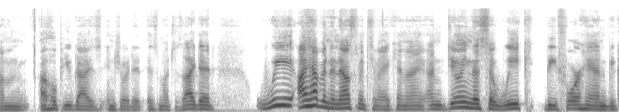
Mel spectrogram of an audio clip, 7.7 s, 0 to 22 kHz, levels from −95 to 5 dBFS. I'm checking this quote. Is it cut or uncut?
uncut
